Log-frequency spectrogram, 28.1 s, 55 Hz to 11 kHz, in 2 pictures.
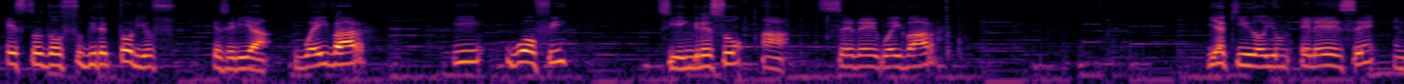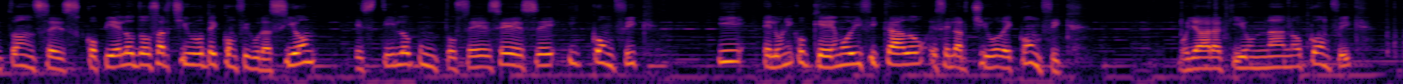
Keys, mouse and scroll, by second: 0.0-28.0 typing, 1.8-5.8 drag, 9.3 Return, 15.8-17.5 drag, 19.5-21.9 drag, 27.7 Return.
